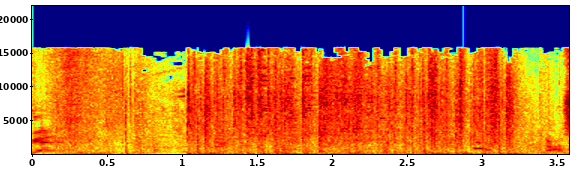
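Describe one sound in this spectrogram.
Rapid gunshots fire in bursts.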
